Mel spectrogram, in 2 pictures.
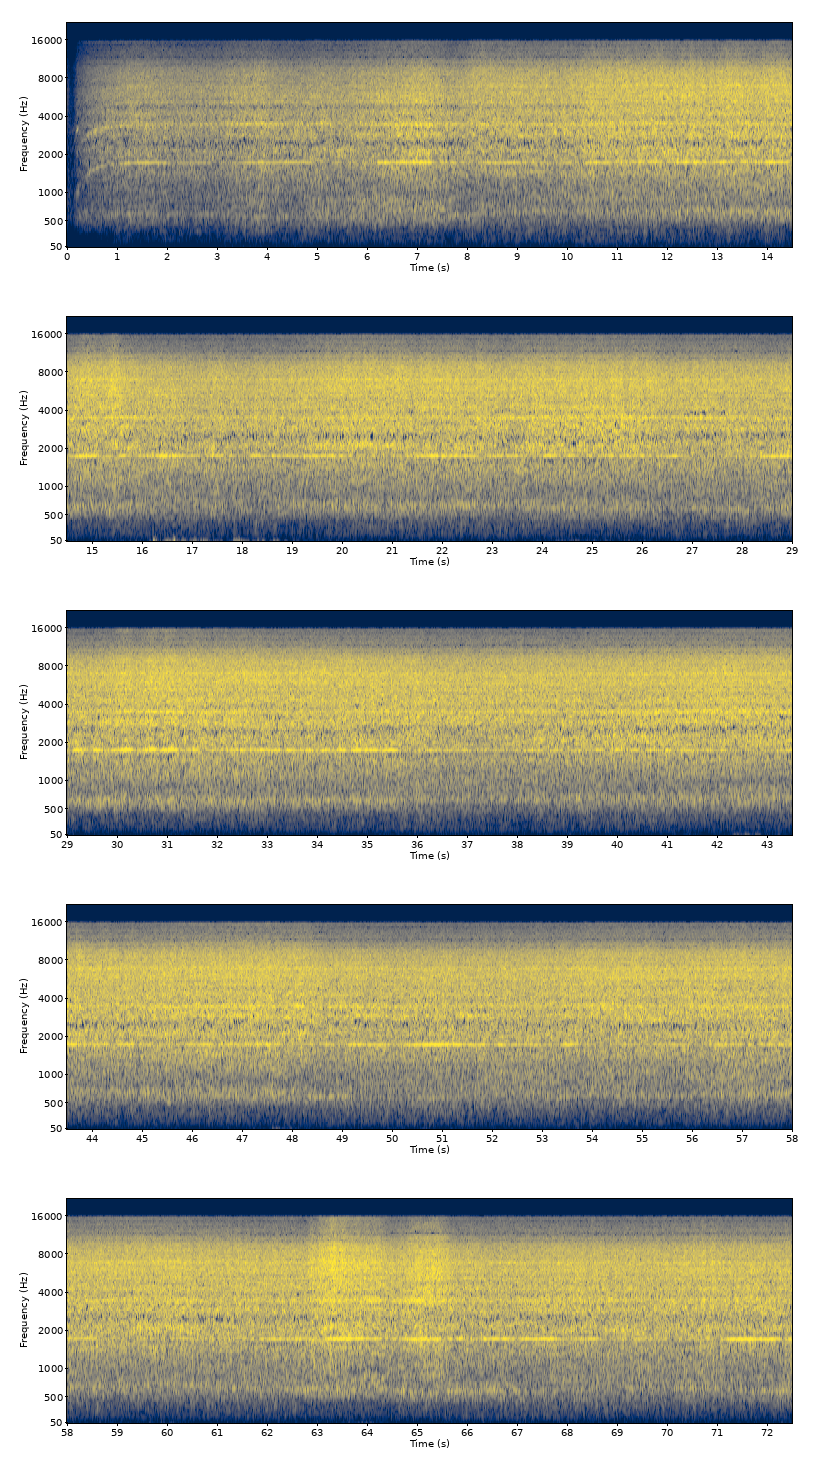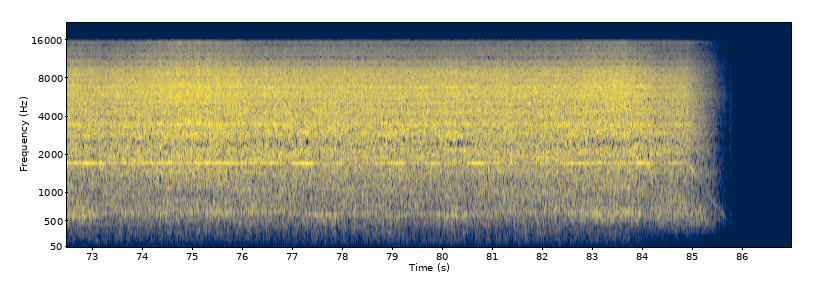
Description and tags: Just a standard issue hair dryer.
hair, dryer, personal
